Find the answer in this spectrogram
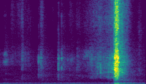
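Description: Quiet room tone with a few faint mouth clicks, then a person's short breath in near the end.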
